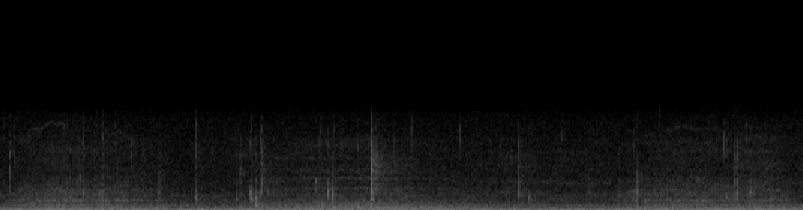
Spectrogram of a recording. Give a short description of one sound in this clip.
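A thick stew bubbles and simmers in a pot.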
